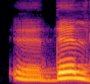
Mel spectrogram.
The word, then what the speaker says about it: del: Bu ters üçgen del diye okunuyor.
